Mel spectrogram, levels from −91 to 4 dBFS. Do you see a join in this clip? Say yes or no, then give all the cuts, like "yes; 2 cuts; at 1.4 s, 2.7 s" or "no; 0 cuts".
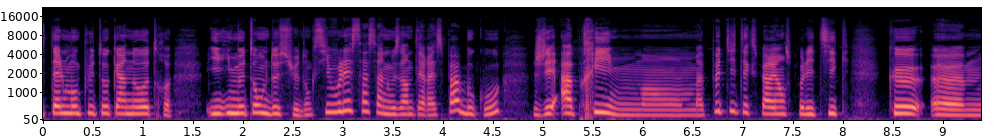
no; 0 cuts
